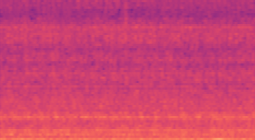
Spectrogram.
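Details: BMW with cold-start problems after removing and cleaning the VANOS camshaft actuators: steady, even idle with a smooth low rumble and no ticking or misses; no fault codes except the unplugged oil pressure sensor.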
